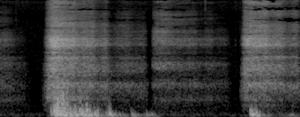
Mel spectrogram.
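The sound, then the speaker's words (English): A person demonstrates shaky breathing, as felt alongside a racing, skipping heartbeat: a long, trembling, uneven breath that fades out, then a second shorter breath, breathy and fairly loud, with no words. “And it's a shaky kind of breath.”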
